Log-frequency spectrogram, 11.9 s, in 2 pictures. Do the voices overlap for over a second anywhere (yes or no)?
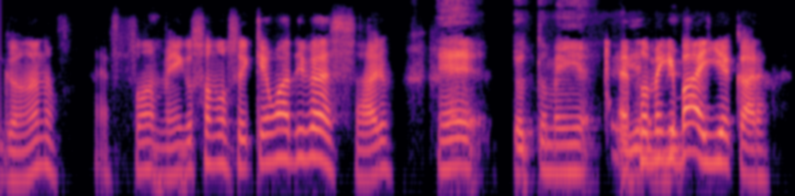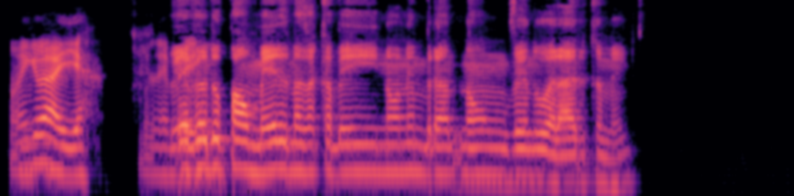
no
